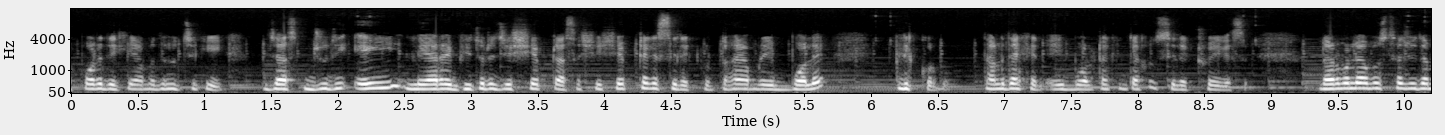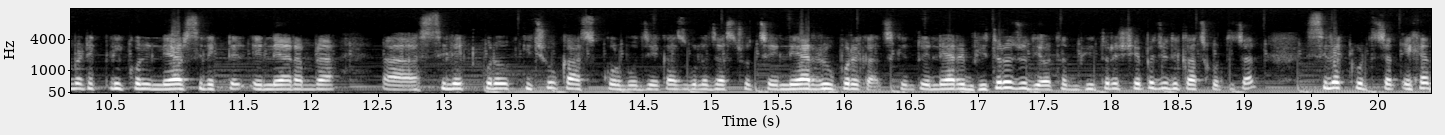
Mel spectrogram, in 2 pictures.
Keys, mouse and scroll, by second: 2.2 click, 6.2 click, 8.9 click.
